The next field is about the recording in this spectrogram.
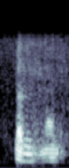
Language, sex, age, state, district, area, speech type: Malayalam, male, 45-60, Kerala, Alappuzha, rural, conversation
